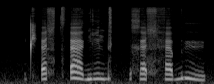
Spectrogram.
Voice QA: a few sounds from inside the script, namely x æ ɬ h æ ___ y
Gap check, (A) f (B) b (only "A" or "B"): B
